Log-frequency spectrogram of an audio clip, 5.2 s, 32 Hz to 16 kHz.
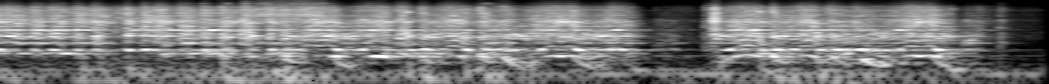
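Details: International VT365 diesel bus engine, grounds cleaned: steady rhythmic cranking churns on for several seconds with no catch or pickup; crank no start.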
